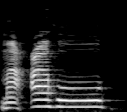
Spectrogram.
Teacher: ہاں پر الٹی پیش ہے، ایک الف کی مقدار کھینچ کر پڑھا جائے گا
